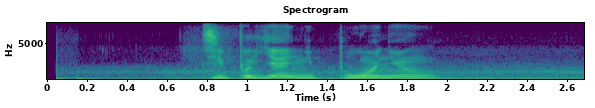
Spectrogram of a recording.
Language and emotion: Russian, angry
